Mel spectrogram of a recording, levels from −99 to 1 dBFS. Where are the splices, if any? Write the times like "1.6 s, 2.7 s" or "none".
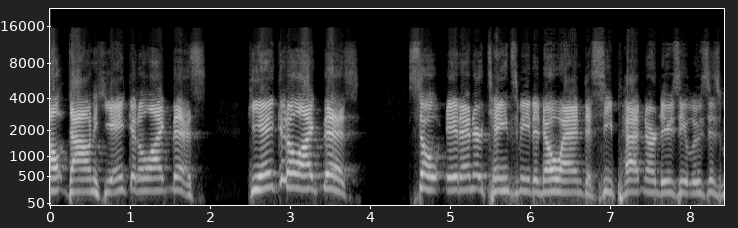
none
